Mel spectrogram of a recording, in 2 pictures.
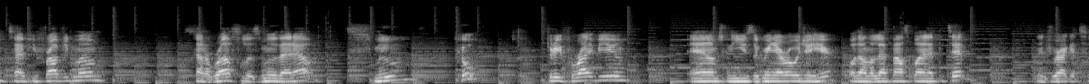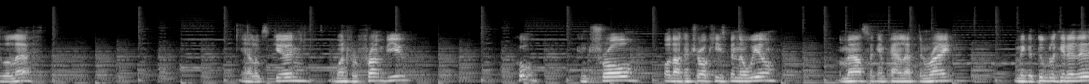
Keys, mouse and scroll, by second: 1.1-2.0 scroll up 2, 3.3 click, 5.6 KP_3, 14.4 KP_1, 18.2-21.0 ctrl+scroll down 5.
